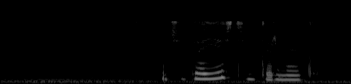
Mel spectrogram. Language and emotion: Russian, neutral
